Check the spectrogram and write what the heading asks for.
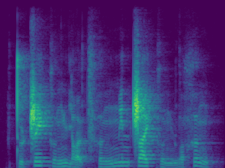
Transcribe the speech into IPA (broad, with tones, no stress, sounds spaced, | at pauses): t̪ ṵ˨˩ ʈ͡ʂ e˥ ɪ̯ k ʊ˧˥ ŋ n̪ j ɑ̰˨˩ ʊ̯ t͡sʰ ɤ˧˥ ŋ m i˥ n ʈ͡ʂ a˥ ɪ̯ k ʊ̰˨˩ ŋ ɻ w ɔ˦ x ɤ˥˩ ŋ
